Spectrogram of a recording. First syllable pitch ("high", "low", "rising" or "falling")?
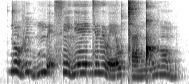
falling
